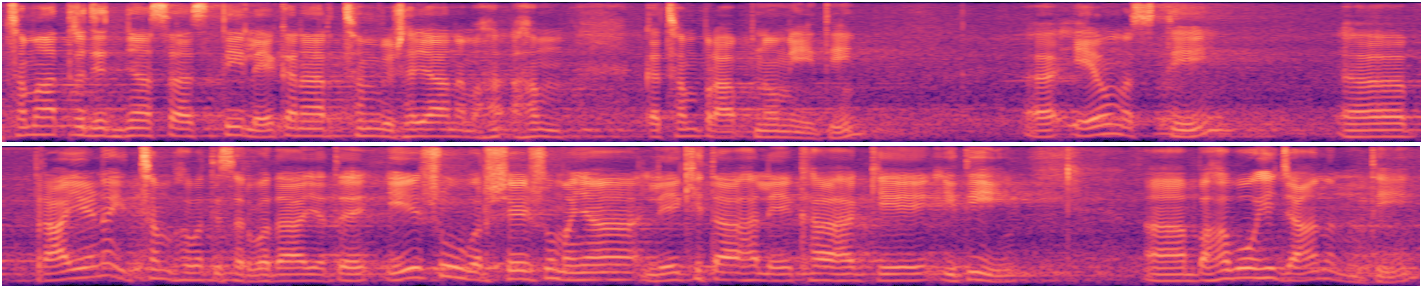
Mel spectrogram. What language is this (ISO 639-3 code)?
san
